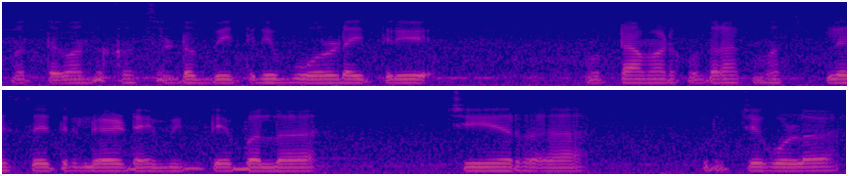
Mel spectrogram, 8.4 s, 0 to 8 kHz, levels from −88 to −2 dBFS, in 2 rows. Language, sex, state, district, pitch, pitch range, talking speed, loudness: Kannada, male, Karnataka, Belgaum, 130 Hz, 125-130 Hz, 120 wpm, -53 LUFS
